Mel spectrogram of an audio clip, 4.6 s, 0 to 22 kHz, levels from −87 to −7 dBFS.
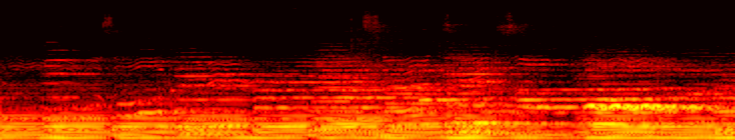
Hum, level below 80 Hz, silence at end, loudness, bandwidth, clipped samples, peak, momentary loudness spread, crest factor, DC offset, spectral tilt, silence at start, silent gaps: none; -40 dBFS; 0 s; -33 LUFS; 11.5 kHz; under 0.1%; -16 dBFS; 6 LU; 16 dB; under 0.1%; -8.5 dB/octave; 0 s; none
